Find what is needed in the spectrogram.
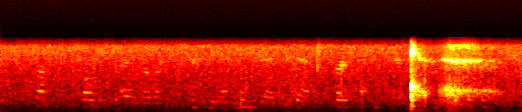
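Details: Male, prompted to cough to show a doctor how bad his cough was: quiet room with soft talking, then a single abrupt cough-like burst and a brief rough exhalation; cough.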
